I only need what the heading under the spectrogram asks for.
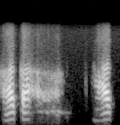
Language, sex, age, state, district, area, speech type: Gujarati, male, 60+, Gujarat, Rajkot, urban, conversation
